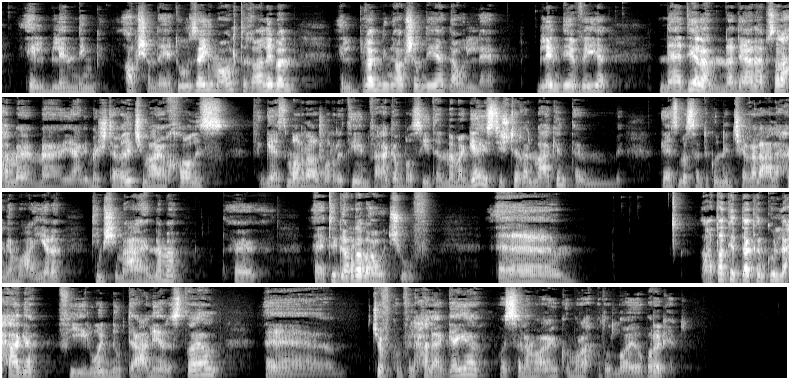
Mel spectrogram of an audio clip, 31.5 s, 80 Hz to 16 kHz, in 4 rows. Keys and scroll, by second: 12.9 super++, 14.0 super+-, 14.9 super++, 19.7 super+-.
